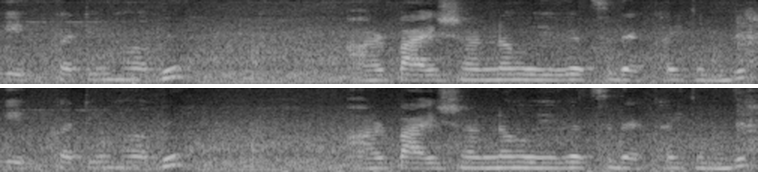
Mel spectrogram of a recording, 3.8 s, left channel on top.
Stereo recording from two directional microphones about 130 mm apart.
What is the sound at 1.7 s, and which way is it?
A woman's voice, 5° right (ahead or behind).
